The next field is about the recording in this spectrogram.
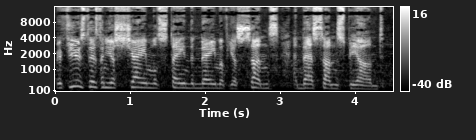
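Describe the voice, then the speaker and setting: An actor playing a bold, threatening Viking warrior in a video game, with a blunt and commanding delivery. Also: male voice, sits high, unhurried, bright, forceful tone, a little hiss or hum, heavily acted. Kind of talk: dramatic video game acting.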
